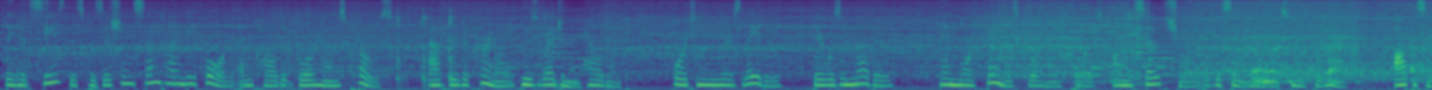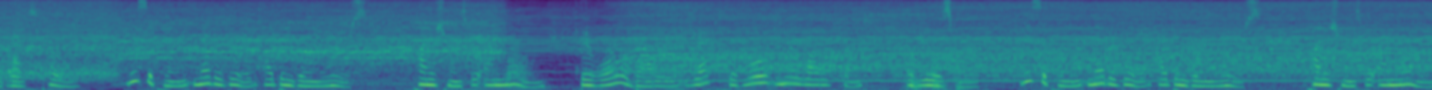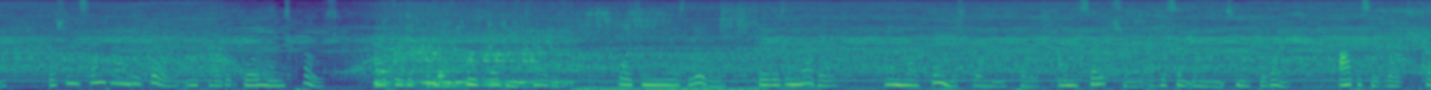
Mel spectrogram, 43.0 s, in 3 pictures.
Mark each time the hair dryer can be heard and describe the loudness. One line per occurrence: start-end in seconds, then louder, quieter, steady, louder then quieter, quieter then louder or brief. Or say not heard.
0.0-42.9 louder.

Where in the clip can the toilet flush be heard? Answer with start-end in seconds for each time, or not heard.
12.5-14.6, 32.4-34.4.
